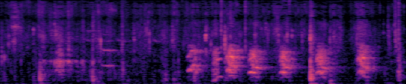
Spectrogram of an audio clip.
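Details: Puppy of a feral dog feeding; soft rustling gives way to a quick series of short, voiced growling whines, about two per second, with chewing clicks between them.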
